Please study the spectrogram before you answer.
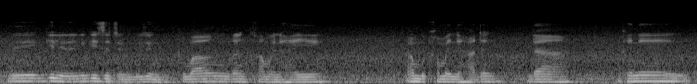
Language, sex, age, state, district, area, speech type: Bodo, male, 18-30, Assam, Kokrajhar, rural, spontaneous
